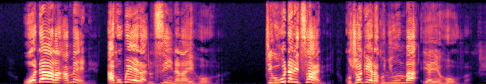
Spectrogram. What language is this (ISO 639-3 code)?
nya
